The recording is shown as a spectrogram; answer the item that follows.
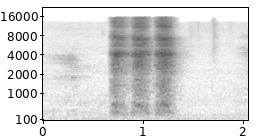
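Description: A person sniffing three times in quick succession at the neck of an open bottle, smelling the drink.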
